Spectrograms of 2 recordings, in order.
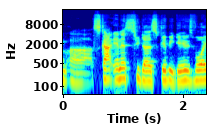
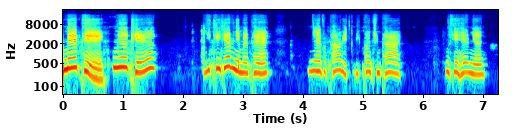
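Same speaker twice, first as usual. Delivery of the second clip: shrill, very high, very loud put-on voice; 10 semitones higher, 9 dB louder than usual. Asked to do a voice, pulling the mic closer, Cartman voice. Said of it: "do Cartman".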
